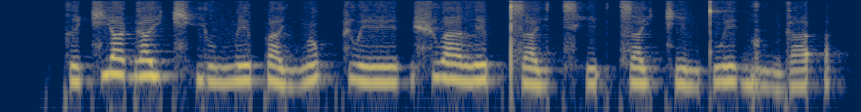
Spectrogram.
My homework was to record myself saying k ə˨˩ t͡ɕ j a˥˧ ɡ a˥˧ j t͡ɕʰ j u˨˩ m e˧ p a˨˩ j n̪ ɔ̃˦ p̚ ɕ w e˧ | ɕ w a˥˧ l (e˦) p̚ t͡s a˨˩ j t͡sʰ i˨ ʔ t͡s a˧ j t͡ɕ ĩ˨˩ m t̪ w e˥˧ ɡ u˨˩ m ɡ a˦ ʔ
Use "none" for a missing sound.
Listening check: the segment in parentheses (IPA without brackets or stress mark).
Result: e˦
